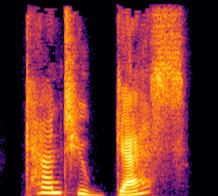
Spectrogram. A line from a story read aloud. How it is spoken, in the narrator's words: I cried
